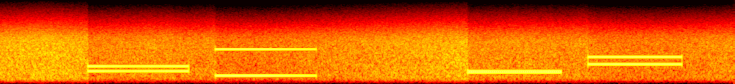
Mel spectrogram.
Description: Aircraft SELCAL, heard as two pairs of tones, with radio static. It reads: FJ-BS EF-KP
